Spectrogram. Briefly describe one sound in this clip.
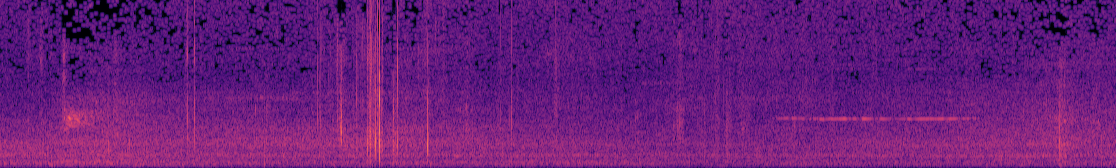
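A diesel locomotive rumbles steadily as a train creeps slowly along the tracks.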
